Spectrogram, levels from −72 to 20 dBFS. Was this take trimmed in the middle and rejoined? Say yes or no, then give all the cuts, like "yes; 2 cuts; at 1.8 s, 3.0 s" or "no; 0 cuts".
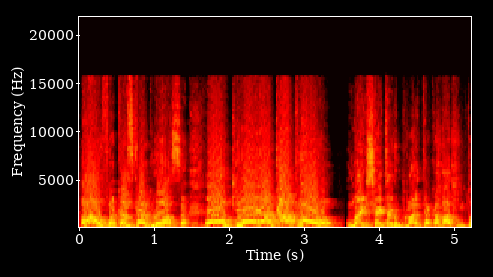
yes; 1 cut; at 3.5 s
